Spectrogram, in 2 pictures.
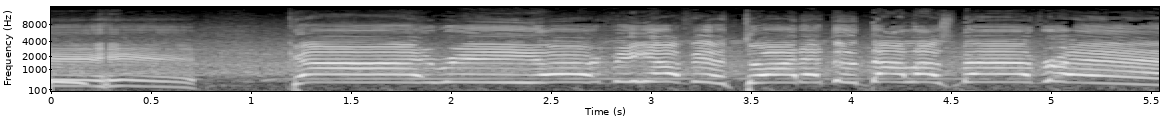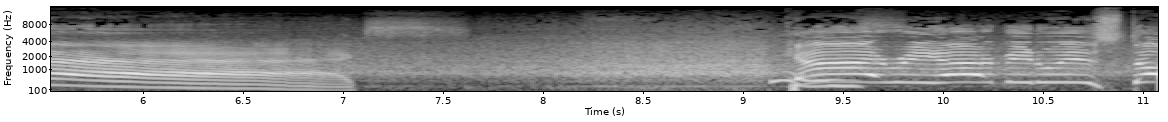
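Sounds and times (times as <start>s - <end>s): man shouting: 0.0s - 6.9s, 9.2s - 11.0s
crowd cheering: 0.0s - 11.0s.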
